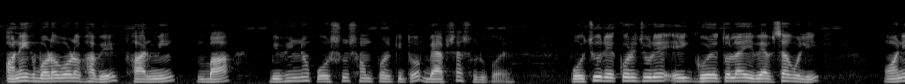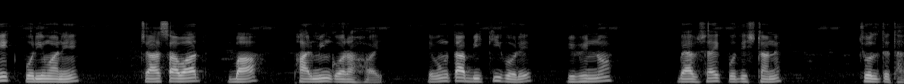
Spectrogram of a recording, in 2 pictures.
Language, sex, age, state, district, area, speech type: Bengali, male, 60+, West Bengal, Paschim Medinipur, rural, spontaneous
